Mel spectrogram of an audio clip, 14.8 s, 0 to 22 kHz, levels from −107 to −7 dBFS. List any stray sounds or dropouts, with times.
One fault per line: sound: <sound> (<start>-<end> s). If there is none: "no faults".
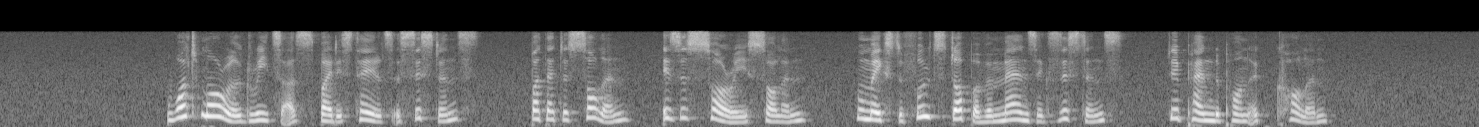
no faults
